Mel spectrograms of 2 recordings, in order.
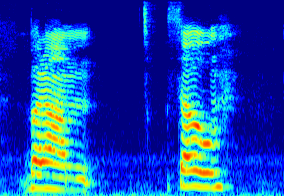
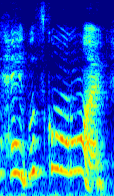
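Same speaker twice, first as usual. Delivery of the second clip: much higher sing-song hey; bright check-in; 14 semitones higher than usual. Retold or imitated. Texting the friend who pulled away, bright and light. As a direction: reach out lightly, upbeat.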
